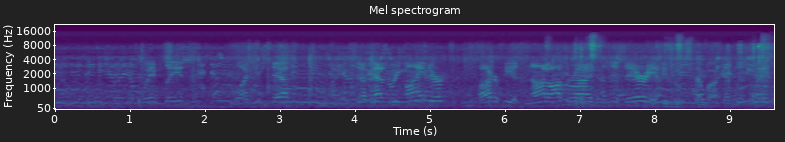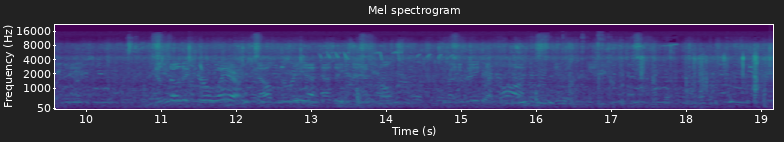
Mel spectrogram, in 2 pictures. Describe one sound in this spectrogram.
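A group of men and women chat as they walk.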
